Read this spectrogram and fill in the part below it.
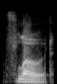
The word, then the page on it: float: American English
